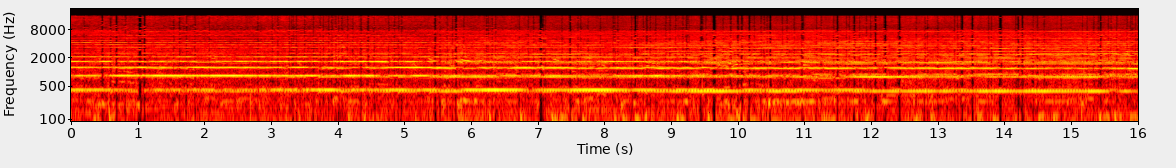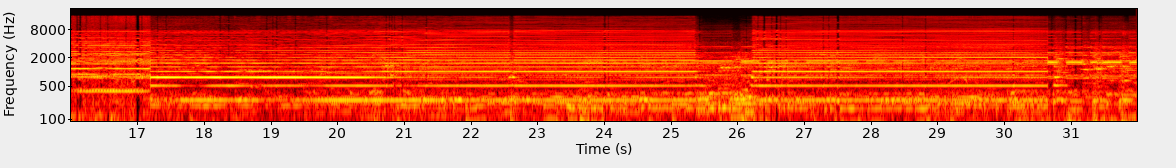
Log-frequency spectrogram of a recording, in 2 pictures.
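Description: Truck air horns sounding continuously as trucks pass, several held tones together. One chord holds for about 17 seconds, then gives way to a different, lower chord that breaks off briefly near the 26-second mark.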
